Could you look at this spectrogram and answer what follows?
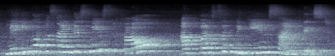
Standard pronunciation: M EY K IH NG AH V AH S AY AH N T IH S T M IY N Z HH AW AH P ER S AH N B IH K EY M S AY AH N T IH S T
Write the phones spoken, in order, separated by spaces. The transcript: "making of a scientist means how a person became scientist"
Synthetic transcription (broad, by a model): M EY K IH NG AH P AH S AY AH N T IH S T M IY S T HH AW AH P ER S AH N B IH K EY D S AY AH N T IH S T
